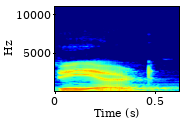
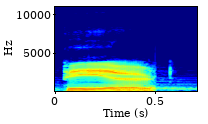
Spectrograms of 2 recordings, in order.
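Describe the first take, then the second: No difference in how they are said.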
